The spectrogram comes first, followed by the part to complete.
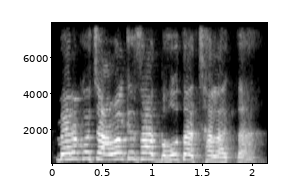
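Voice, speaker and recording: A middle-aged woman with a Chatty Chhattisgarhi accent hosts a live stream from her home, talking straight into her phone. Her voice sits high and sounds bright and clear. She moves easily between Hindi and her dialect as she greets viewers and answers their comments. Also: expressive, a little fast.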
